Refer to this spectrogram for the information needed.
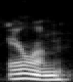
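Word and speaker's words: Aeryn: As the series progresses, John makes enemies with brutal peacekeeper Scorpius while developing a relationship with crewmate Arian. As in the nation? Did I pronounce that right? – I always thought it was just Aaron.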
